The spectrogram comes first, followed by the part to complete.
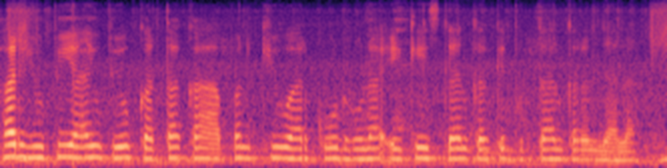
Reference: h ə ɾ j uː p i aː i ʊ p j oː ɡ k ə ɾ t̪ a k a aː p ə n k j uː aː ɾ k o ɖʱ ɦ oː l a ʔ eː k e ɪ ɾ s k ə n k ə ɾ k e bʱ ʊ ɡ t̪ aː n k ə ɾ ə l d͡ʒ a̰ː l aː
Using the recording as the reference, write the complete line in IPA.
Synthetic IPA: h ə ɾ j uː p i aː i ʊ p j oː ɡ k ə ɾ t̪ a k a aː p ə n k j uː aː ɾ k o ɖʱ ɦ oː l a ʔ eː k e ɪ s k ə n k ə ɾ k e bʱ ʊ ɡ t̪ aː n k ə ɾ ə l d͡ʒ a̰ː l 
